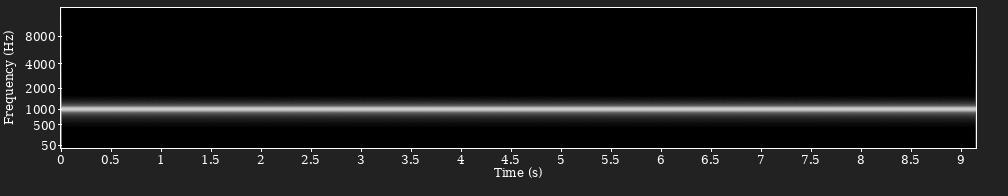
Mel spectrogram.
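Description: Broadcast line-up test tone accompanying colour bars: a single pure sine tone held at one steady, fairly high pitch, loud and unchanging throughout.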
